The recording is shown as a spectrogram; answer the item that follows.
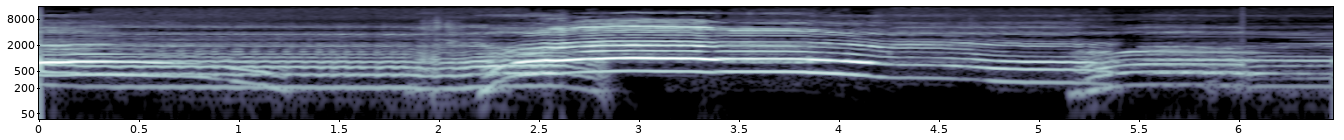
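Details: Two tomcats fighting trade long, wavering yowls that swell into a higher, drawn-out wail before sinking back.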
